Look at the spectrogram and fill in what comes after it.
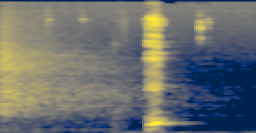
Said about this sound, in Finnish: Se oli laukaus. Äkkiä vaatteet päälle ja katsomaan. Koska se tuli läheltä.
